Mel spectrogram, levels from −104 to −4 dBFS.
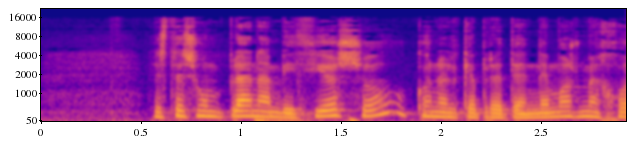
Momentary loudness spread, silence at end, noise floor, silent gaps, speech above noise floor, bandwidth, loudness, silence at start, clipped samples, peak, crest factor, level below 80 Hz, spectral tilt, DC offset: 5 LU; 0 s; -55 dBFS; none; 29 dB; 16 kHz; -27 LUFS; 0.55 s; under 0.1%; -8 dBFS; 18 dB; -46 dBFS; -5 dB/octave; under 0.1%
